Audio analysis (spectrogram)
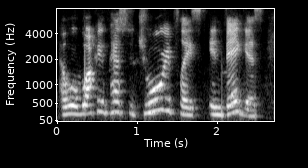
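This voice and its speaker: Bright, exclamatory American woman. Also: on the high side, fairly quick. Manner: expressive, exclamatory. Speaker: talk show co-host. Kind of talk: casual chat.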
